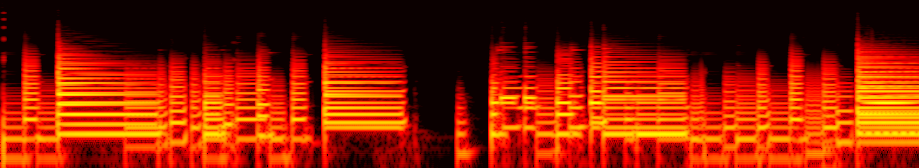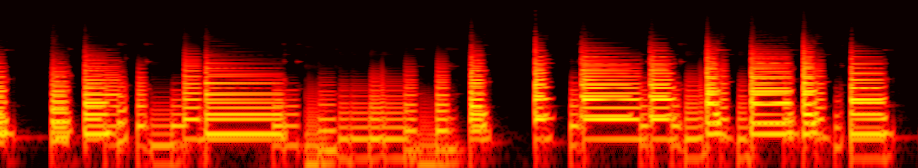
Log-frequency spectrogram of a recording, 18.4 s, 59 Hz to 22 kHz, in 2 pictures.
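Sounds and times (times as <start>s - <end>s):
Electric MK1 electric piano: 0.0s - 4.1s, 4.9s - 18.2s.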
